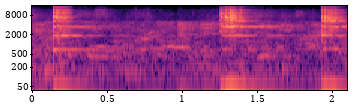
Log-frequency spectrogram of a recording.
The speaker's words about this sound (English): Cling. All right, clink. Here we go. Okay. Do you know why you're supposed to clink your glasses?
